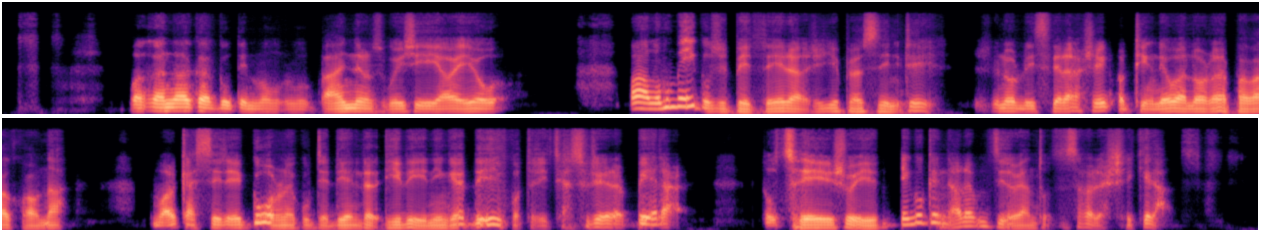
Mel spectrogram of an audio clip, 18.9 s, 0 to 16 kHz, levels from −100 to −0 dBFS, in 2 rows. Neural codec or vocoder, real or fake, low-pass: codec, 16 kHz in and 24 kHz out, 0.4 kbps, LongCat-Audio-Codec, four codebook decoder; fake; 10.8 kHz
